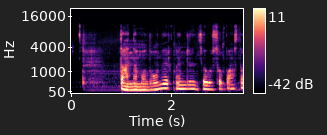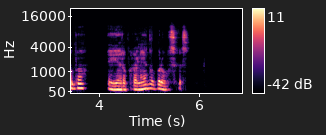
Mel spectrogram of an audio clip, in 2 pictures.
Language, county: Lithuanian, Kaunas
